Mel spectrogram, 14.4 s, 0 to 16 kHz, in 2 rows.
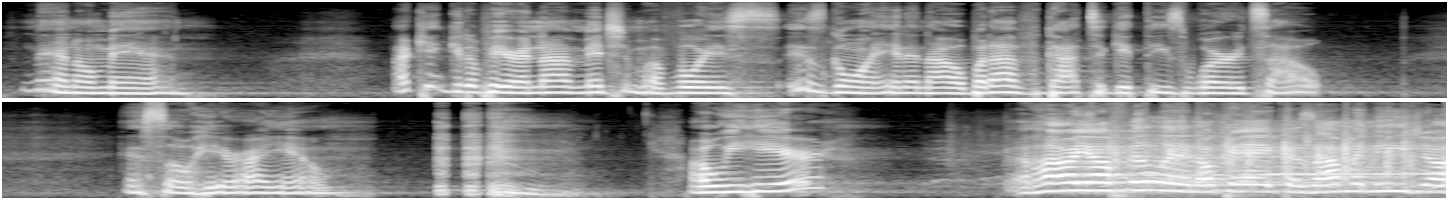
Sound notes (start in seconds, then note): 9.4 clears throat; 12.0 audience clapping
